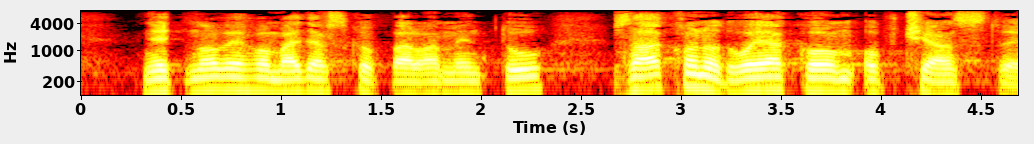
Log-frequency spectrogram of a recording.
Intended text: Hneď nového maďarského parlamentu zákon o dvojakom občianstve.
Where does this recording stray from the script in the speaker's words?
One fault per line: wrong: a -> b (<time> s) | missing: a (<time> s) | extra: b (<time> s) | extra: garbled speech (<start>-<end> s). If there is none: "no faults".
no faults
